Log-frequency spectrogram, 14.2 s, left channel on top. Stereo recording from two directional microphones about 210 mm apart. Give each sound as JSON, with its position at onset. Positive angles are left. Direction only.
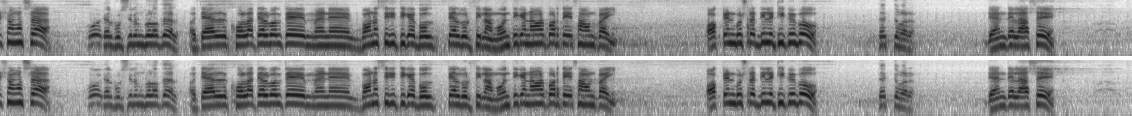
{"t": 0.0, "sound": "speech", "side_deg": 0}
{"t": 1.3, "sound": "a man's voice", "side_deg": 15}
{"t": 2.3, "sound": "speech", "side_deg": 0}
{"t": 8.8, "sound": "speech", "side_deg": 0}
